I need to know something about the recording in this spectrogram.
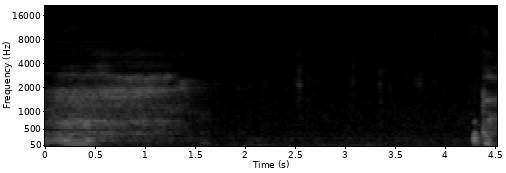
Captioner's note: Jacob groans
